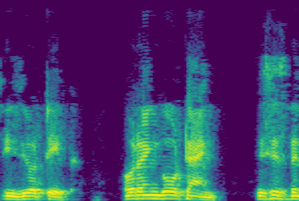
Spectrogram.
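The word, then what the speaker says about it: orangutan: u t a NG G so how you pronounce is your take orango Tang this is the name of the ape hbb says the African Apes like orango tank which are intelligent little less than Savage man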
